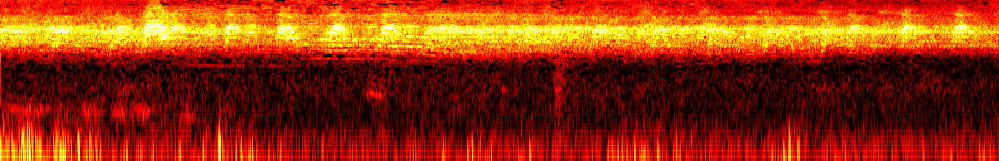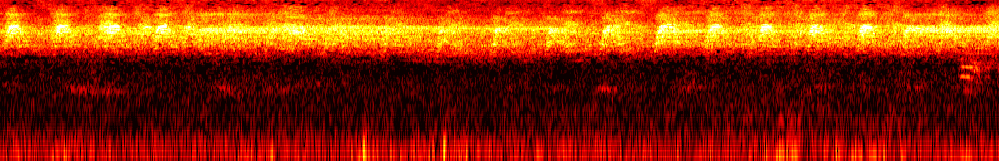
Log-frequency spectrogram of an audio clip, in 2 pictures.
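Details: Cicadas in a summer garden in Seoul, Korea: a loud sizzling drone with fast regular pulsing, a few low knocks and rustles near the start.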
